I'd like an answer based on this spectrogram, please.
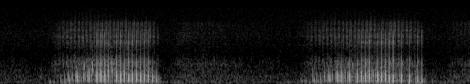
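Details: Norwegian Forest Cat purring while snoring, the quietest noise it makes; two rhythmic breathing bursts of fast, throbbing pulses, each about a second long, separated by quiet pauses, indoors.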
